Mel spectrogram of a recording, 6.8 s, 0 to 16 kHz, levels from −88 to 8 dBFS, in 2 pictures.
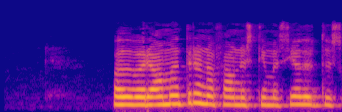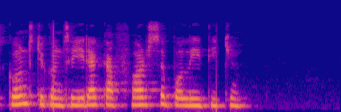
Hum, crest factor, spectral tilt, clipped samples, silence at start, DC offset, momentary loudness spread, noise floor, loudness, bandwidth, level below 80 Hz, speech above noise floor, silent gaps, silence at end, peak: none; 14 dB; -6 dB/octave; under 0.1%; 1.15 s; under 0.1%; 12 LU; -69 dBFS; -16 LUFS; 7.2 kHz; -60 dBFS; 54 dB; none; 0.95 s; -2 dBFS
